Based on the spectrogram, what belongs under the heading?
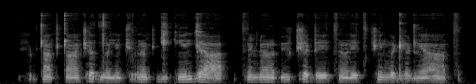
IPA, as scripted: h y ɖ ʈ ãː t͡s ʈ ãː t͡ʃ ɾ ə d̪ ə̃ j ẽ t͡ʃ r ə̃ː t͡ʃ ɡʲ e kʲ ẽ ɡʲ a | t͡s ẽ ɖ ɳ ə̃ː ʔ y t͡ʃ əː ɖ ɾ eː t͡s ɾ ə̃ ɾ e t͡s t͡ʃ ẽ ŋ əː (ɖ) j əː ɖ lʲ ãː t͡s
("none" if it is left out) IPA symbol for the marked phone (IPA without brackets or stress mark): ɖ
